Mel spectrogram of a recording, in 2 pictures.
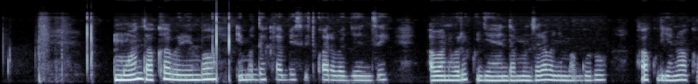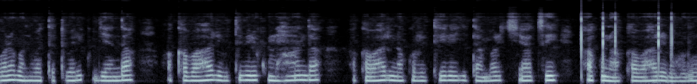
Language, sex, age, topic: Kinyarwanda, female, 25-35, government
